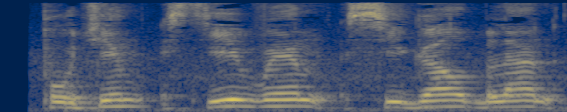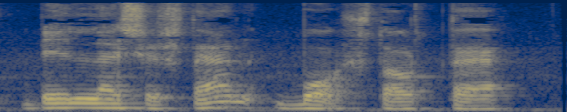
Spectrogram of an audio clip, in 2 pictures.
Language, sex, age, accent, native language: Uzbek, male, 18-24, Samarqand, Uzbek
